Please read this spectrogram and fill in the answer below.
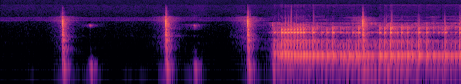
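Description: A few short clicks of a computer mouse's scroll wheel in the first second, then, about one and a half seconds in, a steady held tone that does not change in pitch.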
